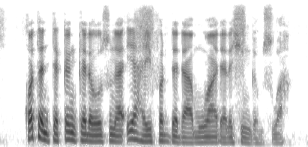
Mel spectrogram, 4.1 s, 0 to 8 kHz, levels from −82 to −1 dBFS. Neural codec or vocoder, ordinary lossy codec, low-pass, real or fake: vocoder, 22.05 kHz, 80 mel bands, Vocos; none; 7.2 kHz; fake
